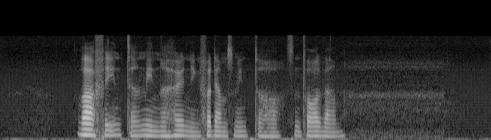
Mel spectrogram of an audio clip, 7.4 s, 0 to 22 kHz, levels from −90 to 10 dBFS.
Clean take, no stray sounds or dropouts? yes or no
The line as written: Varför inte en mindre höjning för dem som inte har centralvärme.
yes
